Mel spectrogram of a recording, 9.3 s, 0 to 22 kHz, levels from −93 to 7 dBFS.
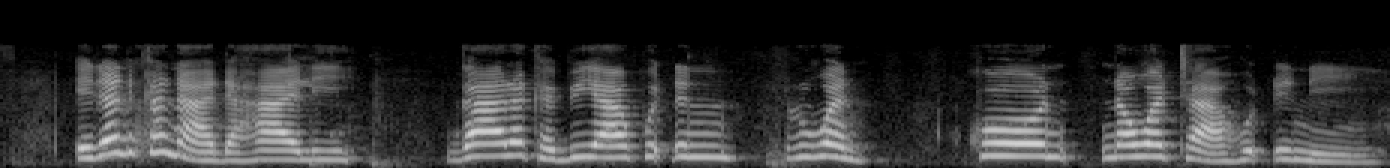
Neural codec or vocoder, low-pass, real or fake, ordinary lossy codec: none; 7.2 kHz; real; none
